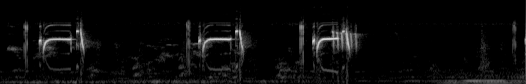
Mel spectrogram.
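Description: An ashy prinia gives three bright, ringing phrases about a second apart, each a quick buzzy note followed by clear whistled slurs, high-pitched and loud.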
